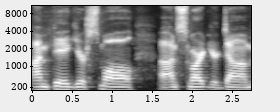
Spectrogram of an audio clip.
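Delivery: slow, drawn-out, play-acted voice building into a yell. Explaining the tier's name, imitating Harry Wormwood yelling. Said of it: "there's a scene where the dad starts yelling".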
